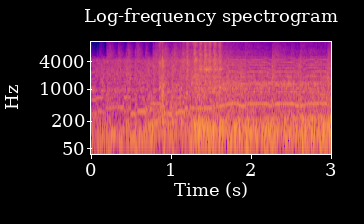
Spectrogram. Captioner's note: engine starts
